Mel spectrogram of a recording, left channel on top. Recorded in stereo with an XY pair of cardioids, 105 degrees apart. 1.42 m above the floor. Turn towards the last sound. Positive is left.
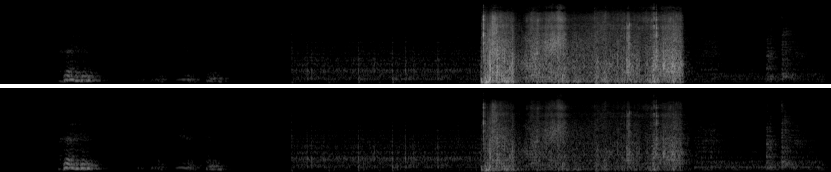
turn(degrees=-55)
